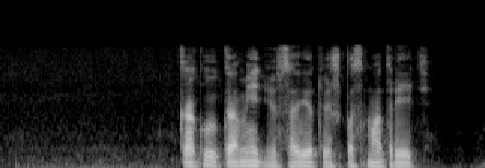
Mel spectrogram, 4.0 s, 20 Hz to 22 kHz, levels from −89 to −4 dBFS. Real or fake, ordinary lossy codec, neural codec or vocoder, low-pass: fake; none; codec, 16 kHz, 4 kbps, FunCodec, trained on Chinese and English, 50 frames a second; 7.2 kHz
